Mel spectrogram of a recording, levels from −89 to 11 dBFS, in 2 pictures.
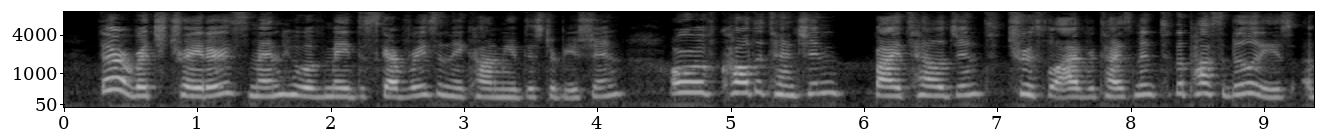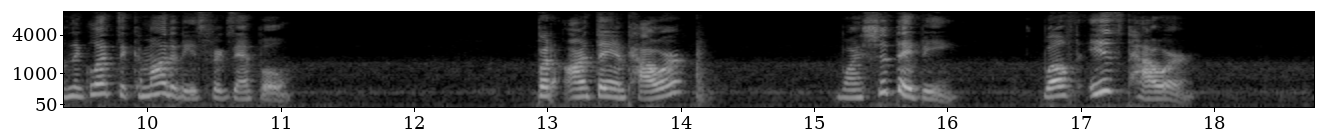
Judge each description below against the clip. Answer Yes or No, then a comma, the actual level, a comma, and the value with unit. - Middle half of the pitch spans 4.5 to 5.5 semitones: Yes, average, 4.9 semitones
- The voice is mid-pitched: No, very high, 255 Hz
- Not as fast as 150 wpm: Yes, average, 140 wpm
